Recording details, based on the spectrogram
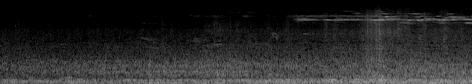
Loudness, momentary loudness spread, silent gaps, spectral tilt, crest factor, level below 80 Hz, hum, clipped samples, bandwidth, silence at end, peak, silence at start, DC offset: -34 LUFS; 11 LU; none; -4 dB/octave; 20 dB; -44 dBFS; none; under 0.1%; 16.5 kHz; 0 s; -14 dBFS; 0 s; 0.2%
